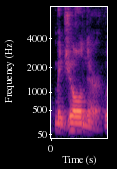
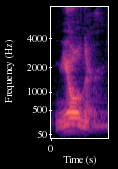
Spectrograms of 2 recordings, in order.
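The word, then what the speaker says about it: Mjölnir: It was like, because I'm an idiot, years of reading Thor comics, I pronounced it Mjolnir with a hard J. And then seeing Thor, it's Mjolnir. You don't pronounce J.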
